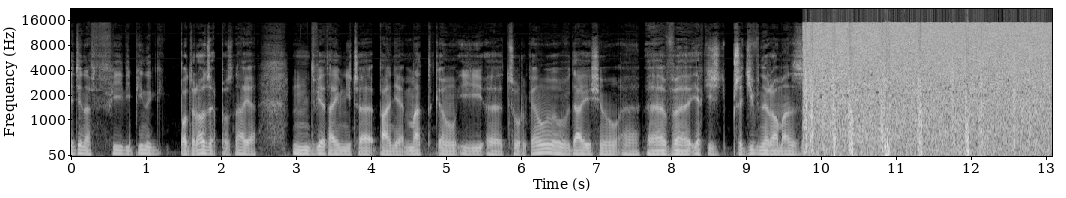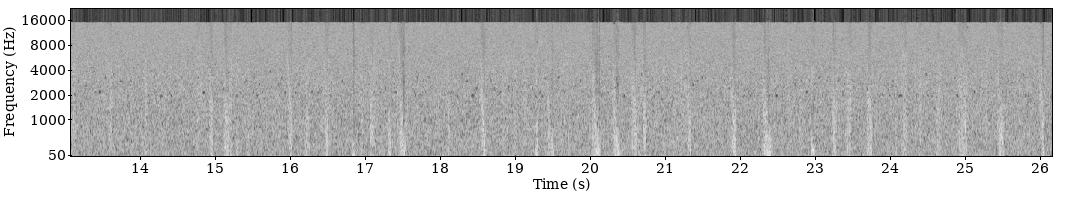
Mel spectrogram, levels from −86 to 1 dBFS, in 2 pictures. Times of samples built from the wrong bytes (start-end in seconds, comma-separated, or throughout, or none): 9.77-26.16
